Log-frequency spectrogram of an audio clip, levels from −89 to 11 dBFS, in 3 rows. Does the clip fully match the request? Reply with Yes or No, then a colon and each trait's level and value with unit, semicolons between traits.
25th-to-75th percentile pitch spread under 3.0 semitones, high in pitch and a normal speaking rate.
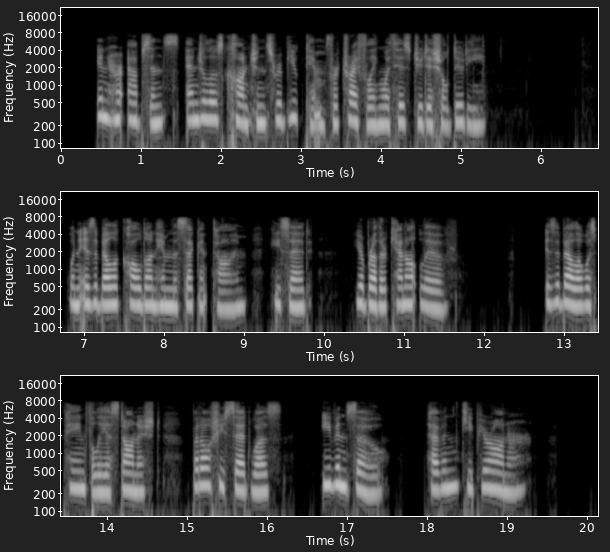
No: narrow, 2.4 semitones; high, 235 Hz; slow, 125 wpm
